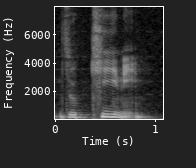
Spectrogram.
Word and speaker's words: zucchini: This time it's the middle syllable, so the key in zucchini, is spelled C plus H. So again, we get this hard K sound.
